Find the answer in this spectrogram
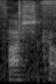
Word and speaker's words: sashiko: sashiko which we looked up that's how you pronounce it sashko sashko so this is sashiko So, this is an example of one.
